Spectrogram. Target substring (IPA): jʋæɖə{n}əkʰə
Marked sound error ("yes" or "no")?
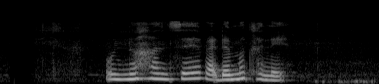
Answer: yes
